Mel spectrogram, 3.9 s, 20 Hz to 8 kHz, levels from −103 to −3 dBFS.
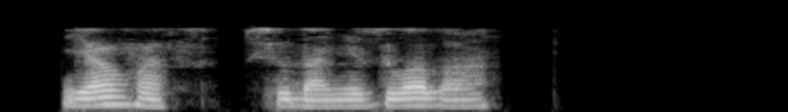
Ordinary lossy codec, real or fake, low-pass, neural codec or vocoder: AAC, 16 kbps; real; 7.2 kHz; none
